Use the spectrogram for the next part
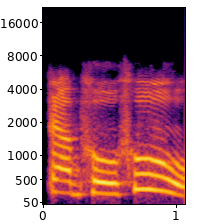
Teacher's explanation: ಕೂಡಿ ಹೇಳಬಹುದು ಗತಿರ್ಭರ್ಥ ಪ್ರಭುಹು ಸೋ ಇಲ್ಲಿ ಅನುಸ್ತಭ ಛಂದಸಿನಲ್ಲಿ ಮಧ್ಯದಲ್ಲಿ ವಿಸರ್ಗ ಬಂದಿರೋದರಿಂದ ನೀವು ಇದನ್ನ ಅಲ್ಪವಾಗಿ ವಿಸರ್ಗ ಉಚ್ಚಾರಣೆ ಮಾಡಿ ಬಟ್ ವಿಸರ್ಗದ ಉಚ್ಚಾರಣೆ ಬರಲೇಬೇಕು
